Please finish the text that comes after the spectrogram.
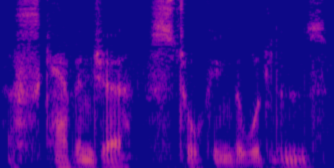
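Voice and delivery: dramatic hushed whisper. Real, not acted. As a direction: whisper it like a teaser. Teasing next sighting.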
